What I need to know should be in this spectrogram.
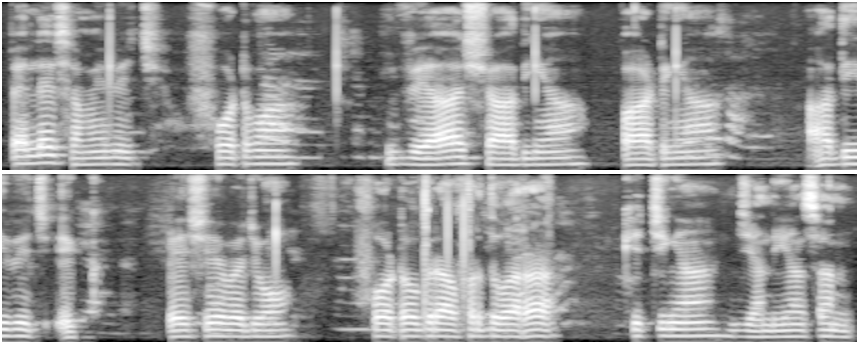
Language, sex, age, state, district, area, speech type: Punjabi, male, 30-45, Punjab, Hoshiarpur, urban, spontaneous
